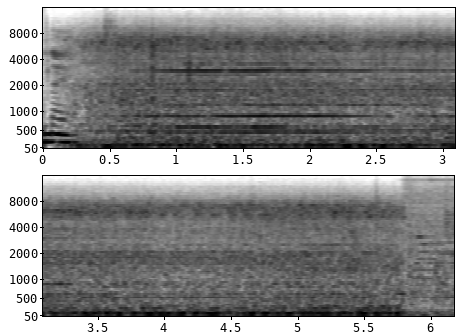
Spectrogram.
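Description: Steady city traffic ambience: a low rumble of engines with a faint hiss and a few faint steady tones above it, cutting off abruptly near the end.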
